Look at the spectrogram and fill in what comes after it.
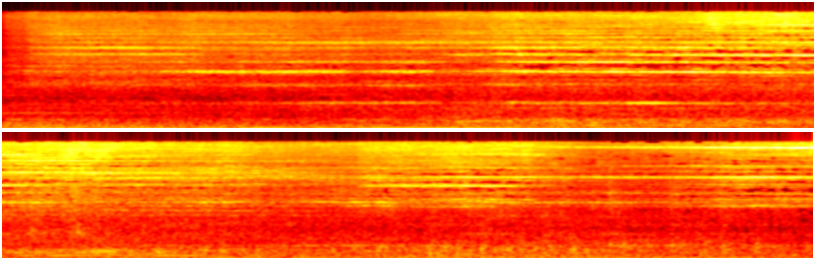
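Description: Container freight train rolling past with its wheels squealing in several steady high-pitched tones over a continuous low rumble.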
